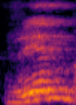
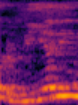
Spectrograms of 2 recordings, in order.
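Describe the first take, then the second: First: रेयरिंग with an "ay" in the first syllable; correct "ray" vowel. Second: रियरिंग with an "ee" in the first syllable; mispronounced "ree" vowel. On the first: Teacher gives students the reading, रेयरिंग said with "ray". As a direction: say रेयरिंग, opening "ray-" rather than "ree-". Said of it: "रेयरिंग पढ़ेंगे". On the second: Teacher warns against a misreading, रियरिंग said with "ree". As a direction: say रियरिंग, opening "ree-" rather than "ray-". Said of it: "इसको रियरिंग नहीं पढ़ेंगे". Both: Shown as a demonstration.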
